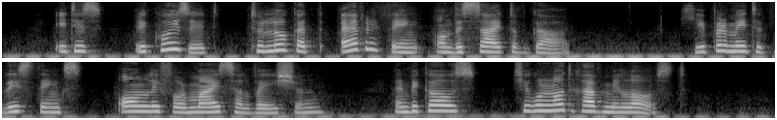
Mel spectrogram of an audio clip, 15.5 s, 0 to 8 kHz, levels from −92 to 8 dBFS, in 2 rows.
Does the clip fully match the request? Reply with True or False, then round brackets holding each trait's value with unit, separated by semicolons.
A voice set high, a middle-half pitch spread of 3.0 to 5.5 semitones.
True (240 Hz; 3.4 semitones)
